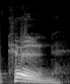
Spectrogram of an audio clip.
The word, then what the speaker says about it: Köln: Köln or a Köln?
